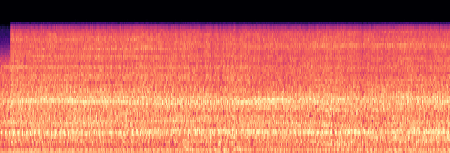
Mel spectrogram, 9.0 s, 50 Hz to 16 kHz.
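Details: 2007 Ford Mustang GT 4.6 at idle: steady thin whine over a gritty rush, no knock, a whining, grinding engine noise attributed to a bad water pump.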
